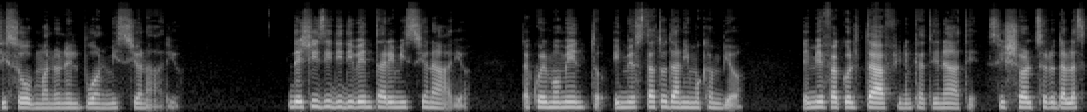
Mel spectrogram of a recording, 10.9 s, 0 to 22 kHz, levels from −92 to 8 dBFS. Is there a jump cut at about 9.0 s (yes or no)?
yes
